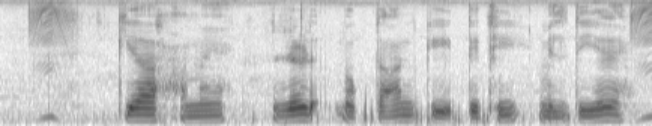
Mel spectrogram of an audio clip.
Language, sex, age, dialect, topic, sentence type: Hindi, male, 18-24, Kanauji Braj Bhasha, banking, question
